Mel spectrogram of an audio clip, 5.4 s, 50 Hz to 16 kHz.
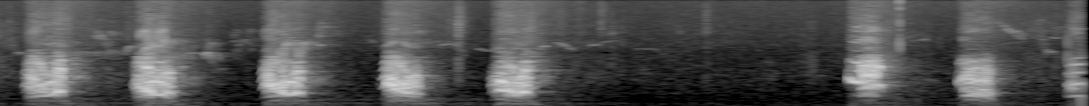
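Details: Blue griffon bitch aged 14 months, working a wild boar scent trail, gives short loud barks, five in a quick regular run, a pause, then three more.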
